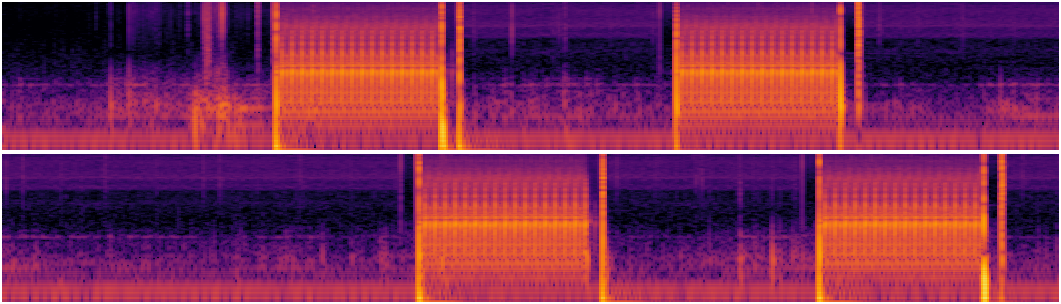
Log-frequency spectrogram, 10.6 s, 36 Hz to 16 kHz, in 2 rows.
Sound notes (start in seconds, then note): 1.2 ringback tone; 7.4 ringback tone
